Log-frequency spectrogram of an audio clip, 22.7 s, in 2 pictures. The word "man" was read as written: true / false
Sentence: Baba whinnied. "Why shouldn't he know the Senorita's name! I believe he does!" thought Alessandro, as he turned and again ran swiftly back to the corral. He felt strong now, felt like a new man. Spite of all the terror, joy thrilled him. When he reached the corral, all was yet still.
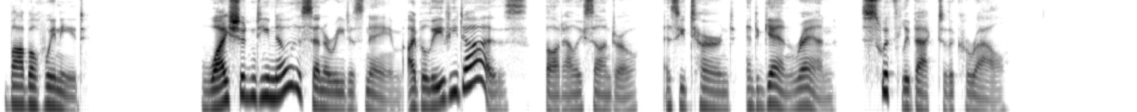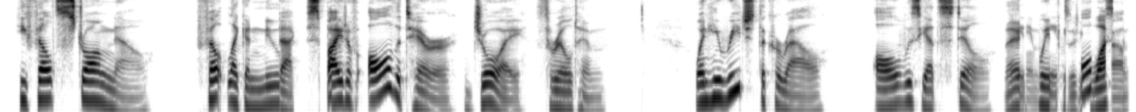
false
